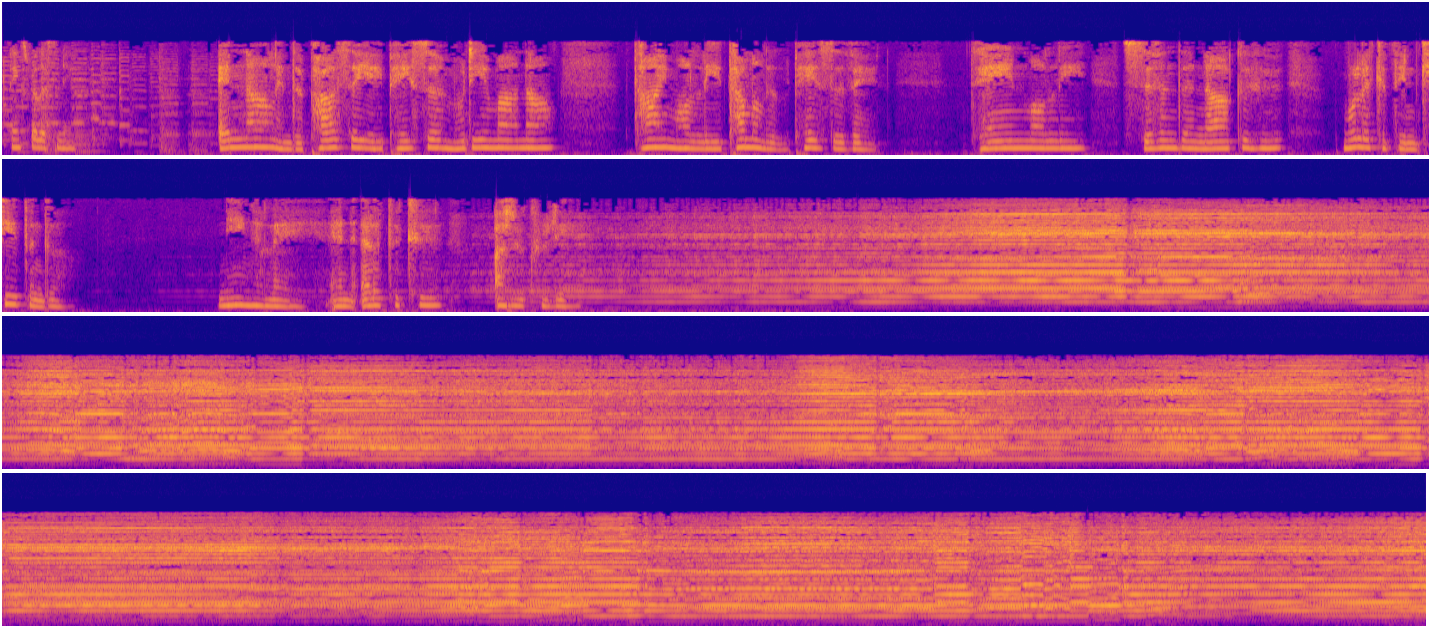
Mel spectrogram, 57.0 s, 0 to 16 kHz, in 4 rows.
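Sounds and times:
violin melody with ornaments: 0.0 - 5.4, 16.2 - 57.0
steady sustained tones: 15.5 - 57.0.

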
